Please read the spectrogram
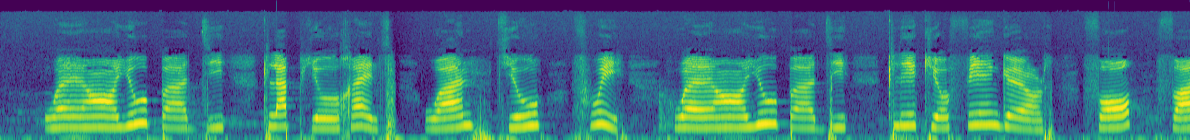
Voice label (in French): anglais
